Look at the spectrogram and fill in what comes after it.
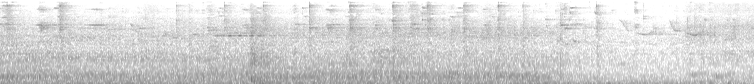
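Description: Small birds chirping repeatedly over a steady outdoor background noise with a low hum.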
